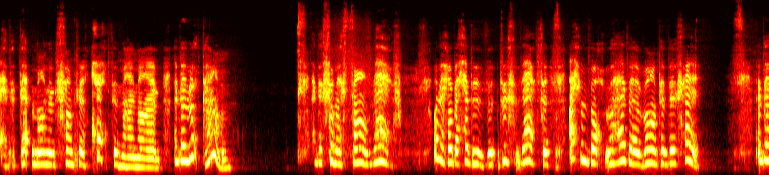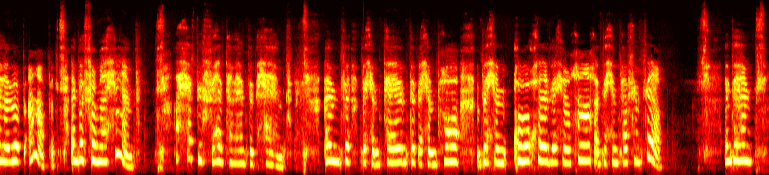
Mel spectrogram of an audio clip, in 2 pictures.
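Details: Adult woman whose tongue was removed for squamous cell cancer and reconstructed with abdominal muscle; her speech became hard to understand afterwards; speech impairment after glossectomy.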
